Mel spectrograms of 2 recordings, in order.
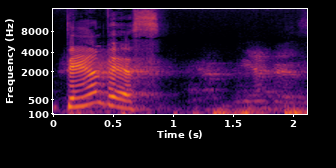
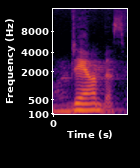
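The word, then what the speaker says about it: Danvers: can say hayil yeah danis it's for D it's danis forever for me even though there is an r in it it's damis no but thank you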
